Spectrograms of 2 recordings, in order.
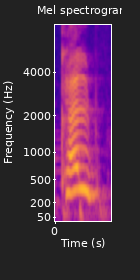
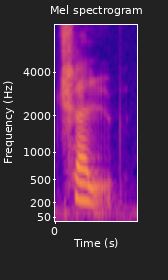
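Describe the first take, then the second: First: The word begins with a hard k sound. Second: The word begins with a ch sound. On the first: This is the usual form. "when they say kalb" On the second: This is the Emirati dialect form. "they replace it with a cha"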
